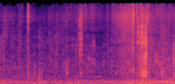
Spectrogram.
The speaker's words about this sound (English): I'm going to slowly walk back out of the field.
